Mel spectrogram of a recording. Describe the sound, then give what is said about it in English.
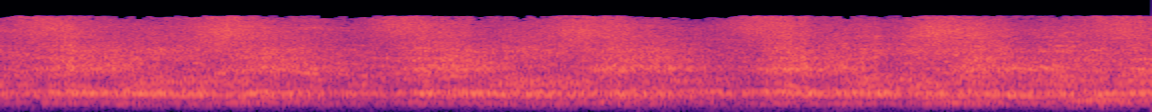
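Hostile wrestling arena crowd at an ECW One Night Stand event, a loud, continuous roar of many voices with shouting that swells and eases slightly but never drops out. “He's handling this hostile crowd as well as Avi did.”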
